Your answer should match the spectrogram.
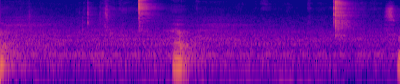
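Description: Chris Reeve Sebenza folding knife with a titanium frame lock, its blade being worked by hand: two sharp metallic clicks about two seconds apart, with a few faint ticks before them.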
